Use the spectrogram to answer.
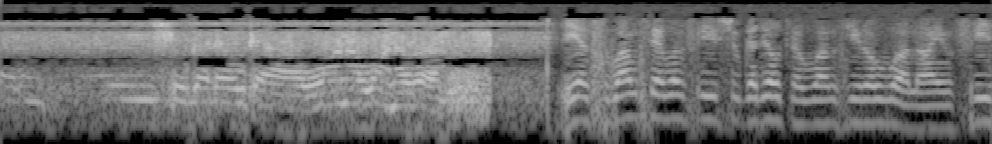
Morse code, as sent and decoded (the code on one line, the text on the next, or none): none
